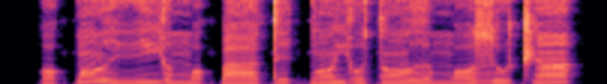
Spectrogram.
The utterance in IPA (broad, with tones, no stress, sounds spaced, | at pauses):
ɔ˨ k͡p ɔ̃˦ ɣ iː˨˦ j ə˧ m ɔ˨ k͡p aː˨ t e˨ ɡ͡b ɔ̃˦ j o˧ t ɔ̃˦ ɣ ə˨ m ɔ˧ z u˧ t͡ʃ ã˦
